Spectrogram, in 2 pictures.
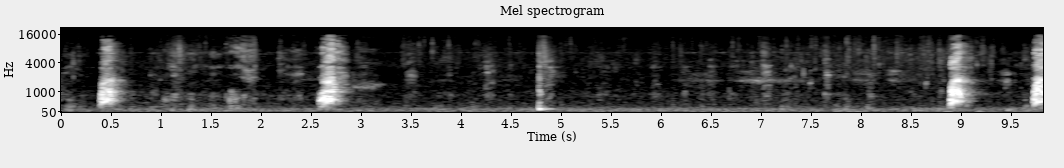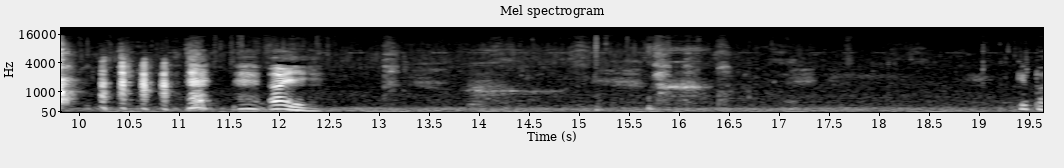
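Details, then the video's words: Staffordshire Bull Terrier at play around a pool, with a few scattered barks, then a quick run of short yips and a woman's voice speaking Spanish. "playing, barking & running around the pool"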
